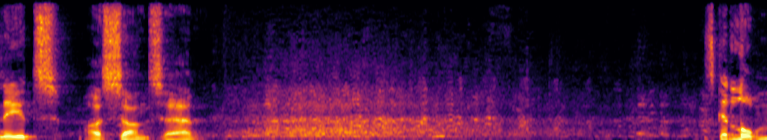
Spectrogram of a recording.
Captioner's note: laughter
